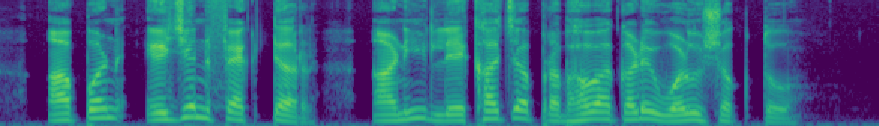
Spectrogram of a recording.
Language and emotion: Marathi, neutral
